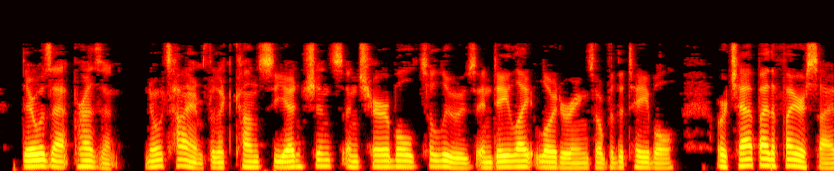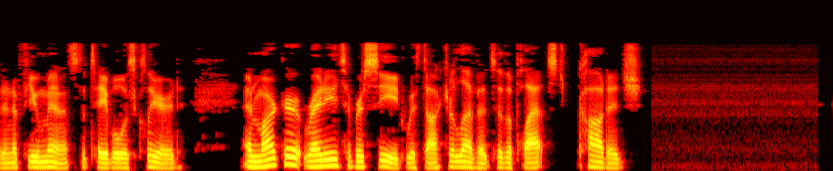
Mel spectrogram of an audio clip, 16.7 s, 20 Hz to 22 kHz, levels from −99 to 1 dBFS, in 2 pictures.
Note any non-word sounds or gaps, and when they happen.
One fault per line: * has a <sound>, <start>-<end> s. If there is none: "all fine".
all fine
